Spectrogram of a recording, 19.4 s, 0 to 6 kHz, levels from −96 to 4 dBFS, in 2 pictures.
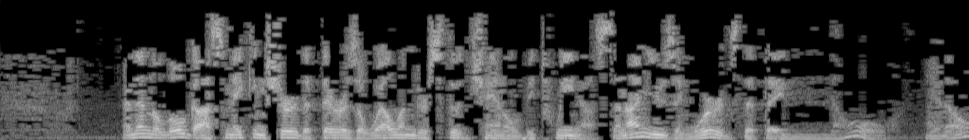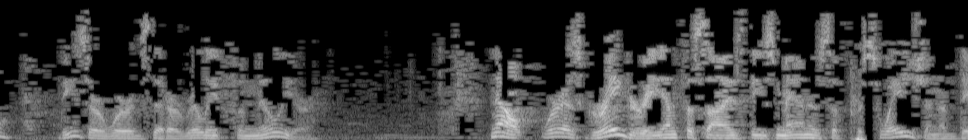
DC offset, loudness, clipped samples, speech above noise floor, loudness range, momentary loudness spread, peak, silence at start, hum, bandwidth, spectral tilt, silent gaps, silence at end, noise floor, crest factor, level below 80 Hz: under 0.1%; -23 LUFS; under 0.1%; 31 dB; 9 LU; 17 LU; -2 dBFS; 0 s; none; 5.8 kHz; -7.5 dB/octave; none; 0 s; -54 dBFS; 22 dB; -44 dBFS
